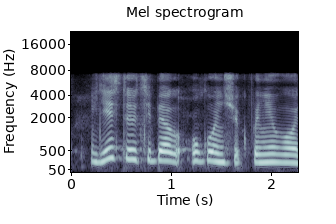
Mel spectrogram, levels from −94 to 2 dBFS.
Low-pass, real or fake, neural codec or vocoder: 7.2 kHz; fake; autoencoder, 48 kHz, 32 numbers a frame, DAC-VAE, trained on Japanese speech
